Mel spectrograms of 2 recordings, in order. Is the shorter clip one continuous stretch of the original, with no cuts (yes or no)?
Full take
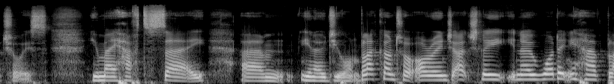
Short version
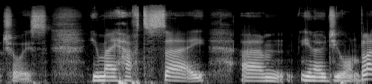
yes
